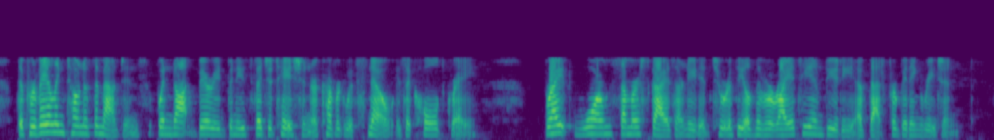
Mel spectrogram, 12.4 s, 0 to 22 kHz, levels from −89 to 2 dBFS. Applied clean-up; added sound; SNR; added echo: none; none; none; none.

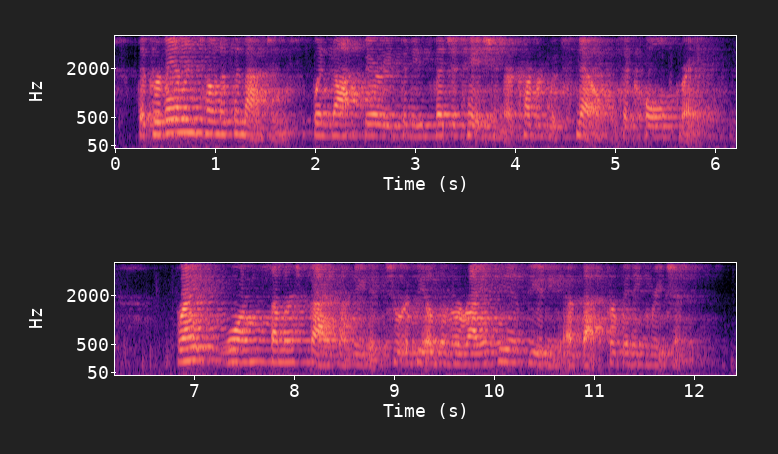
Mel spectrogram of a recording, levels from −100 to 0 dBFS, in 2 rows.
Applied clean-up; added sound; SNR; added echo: neural separator model SepFormer DNS4.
